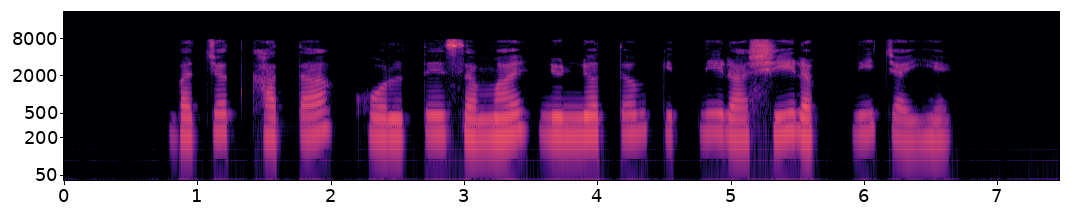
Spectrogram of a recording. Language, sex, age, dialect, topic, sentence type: Hindi, female, 18-24, Marwari Dhudhari, banking, question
